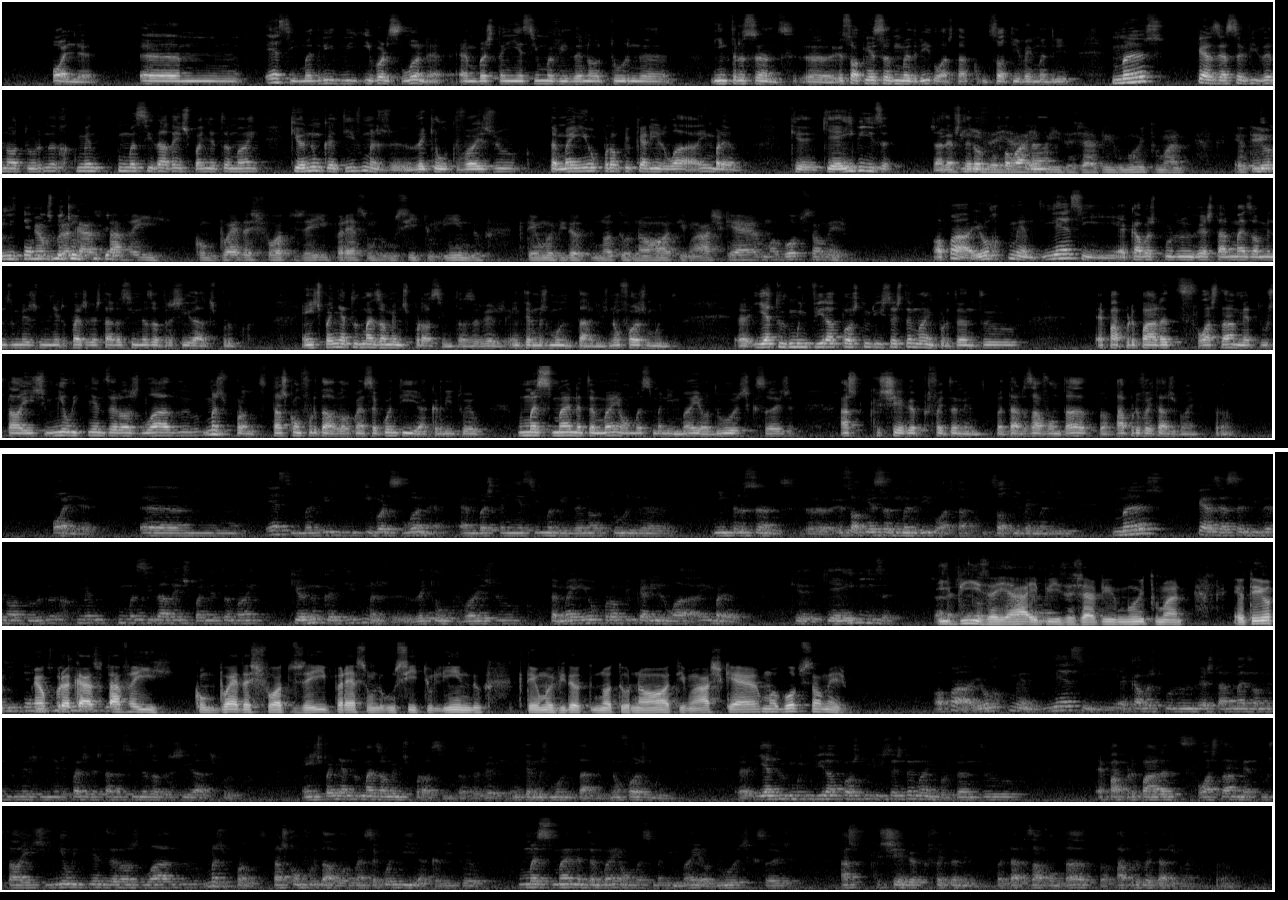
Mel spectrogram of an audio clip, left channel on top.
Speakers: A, on the left; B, on the right.
A: Olha, hum, é assim, Madrid e e Barcelona, ambas têm assim uma vida noturna interessante. Eh, eu só conheço a de Madrid, lá está, como só estive em Madrid. Mas, se queres essa vida noturna, recomendo-te uma cidade em Espanha também, que eu nunca tive, mas eh, daquilo que vejo, também eu próprio quero ir lá em breve, que, que é Ibiza. Já
B: Ibiza,
A: deves ter ouvido
B: yeah,
A: falar na
B: Ibiza, já vi muito, mano. Eu tenho,
A: Ibiza, é
B: eu
A: mesmo
B: por
A: aquilo
B: acaso
A: que tu queres.
B: estava aí, com bué das fotos aí, parece um, um sítio lindo, que tem uma vida noturna ótima, acho que é uma boa opção mesmo.
A: Opa, eu recomendo. E é assim, acabas por gastar mais ou menos o mesmo dinheiro que vais gastar assim nas outras cidades, porque em Espanha é tudo mais ou menos próximo, estás a ver? Em termos monetários, não foge muito. Eh, E é tudo muito virado para os turistas também, portanto, é pá, prepara-te, lá está, mete os tais 1500 euros de lado, mas pronto, estás confortável com essa quantia, acredito eu. Uma semana também, ou uma semana e meia, ou duas, que seja. Acho que chega perfeitamente, para estares à vontade, para para aproveitares bem, pronto.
